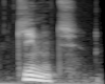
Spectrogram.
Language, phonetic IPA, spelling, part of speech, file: Belarusian, [ˈkʲinut͡sʲ], кінуць, verb, Be-кінуць.ogg
- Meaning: to throw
